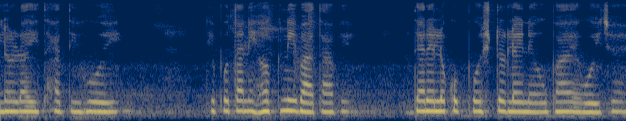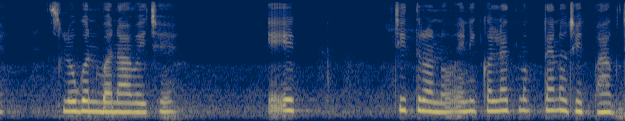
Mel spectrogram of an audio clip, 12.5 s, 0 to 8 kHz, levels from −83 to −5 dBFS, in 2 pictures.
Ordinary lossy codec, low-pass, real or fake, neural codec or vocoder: none; none; real; none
